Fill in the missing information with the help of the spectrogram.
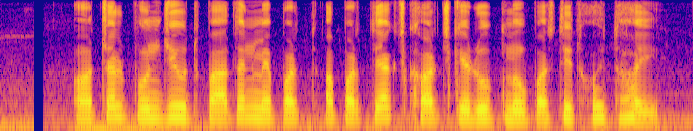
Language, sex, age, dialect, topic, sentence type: Magahi, male, 18-24, Western, banking, statement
